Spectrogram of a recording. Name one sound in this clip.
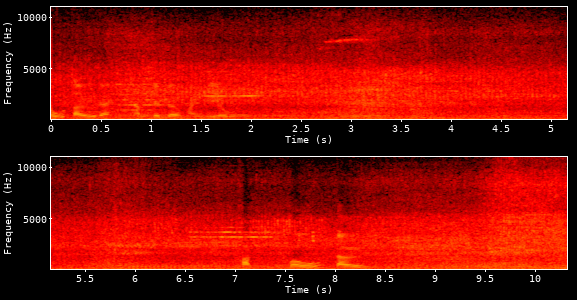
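Motorbike engines hum steadily in busy street traffic.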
